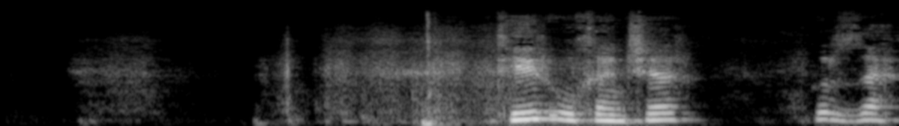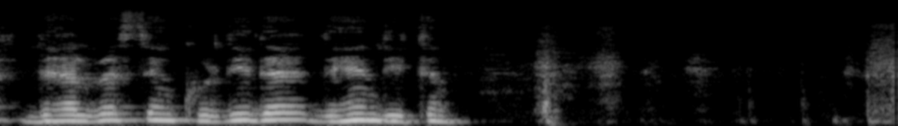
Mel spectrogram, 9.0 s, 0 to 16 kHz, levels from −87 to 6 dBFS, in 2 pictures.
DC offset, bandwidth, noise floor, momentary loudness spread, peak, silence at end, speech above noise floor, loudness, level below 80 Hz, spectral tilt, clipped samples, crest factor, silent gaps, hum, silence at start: under 0.1%; 10 kHz; -72 dBFS; 17 LU; 0 dBFS; 1.7 s; 52 dB; -21 LUFS; -46 dBFS; -8 dB/octave; under 0.1%; 22 dB; none; none; 1.45 s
